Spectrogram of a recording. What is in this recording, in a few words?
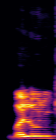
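"beluncas", Malay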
